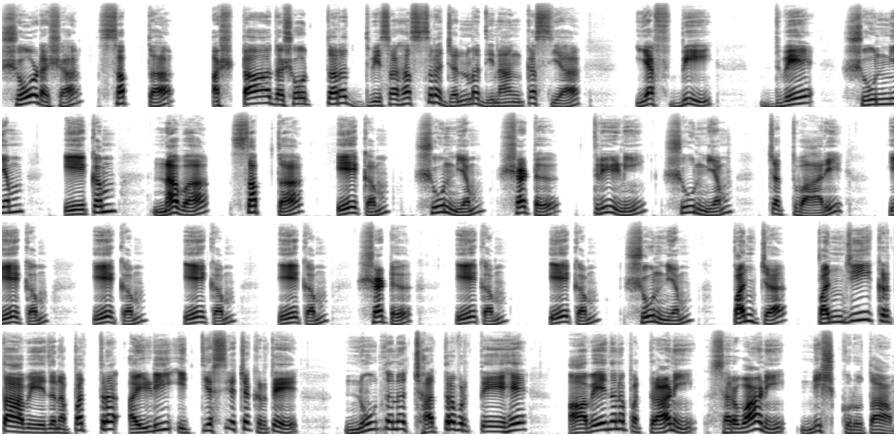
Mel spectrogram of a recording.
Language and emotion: Sanskrit, neutral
